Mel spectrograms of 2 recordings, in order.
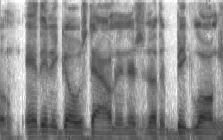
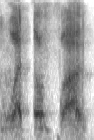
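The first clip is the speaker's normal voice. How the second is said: high squeaky disbelieving what the fuck; stunned squeak of disbelief. Retold or imitated. Son riding the shaking truck, squeaking in disbelief.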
